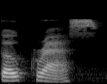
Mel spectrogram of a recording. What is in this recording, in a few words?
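"goat grass", English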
